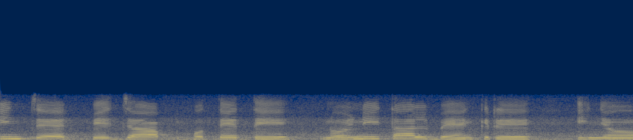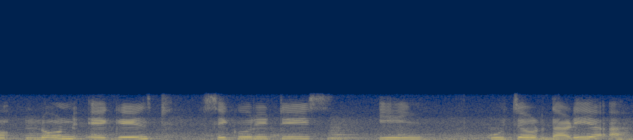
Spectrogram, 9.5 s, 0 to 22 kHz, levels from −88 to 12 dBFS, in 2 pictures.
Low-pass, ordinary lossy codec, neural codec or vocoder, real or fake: 7.2 kHz; Opus, 64 kbps; none; real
